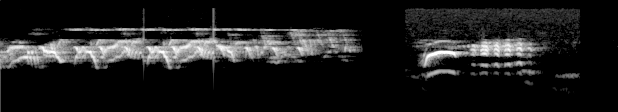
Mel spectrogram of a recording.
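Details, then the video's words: Veery singing: a rapid, rolling run of reedy notes held high for nearly two seconds, a pause, then a sharp upslurred note and a short trilled phrase. "Veery Bird Song, Sound, Call, Chirp, Melody - Zorzalito Rojizo Canto"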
